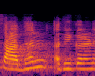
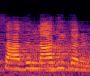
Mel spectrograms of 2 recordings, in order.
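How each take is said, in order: First: The two parts are said as separate words. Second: The two parts merge into one joined word. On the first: "अगर हम अधिकरण बोल रहे हैं तो साधन अधिकरण ऐसे बोले" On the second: "नहीं तो फिर साधनाधिकरण"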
